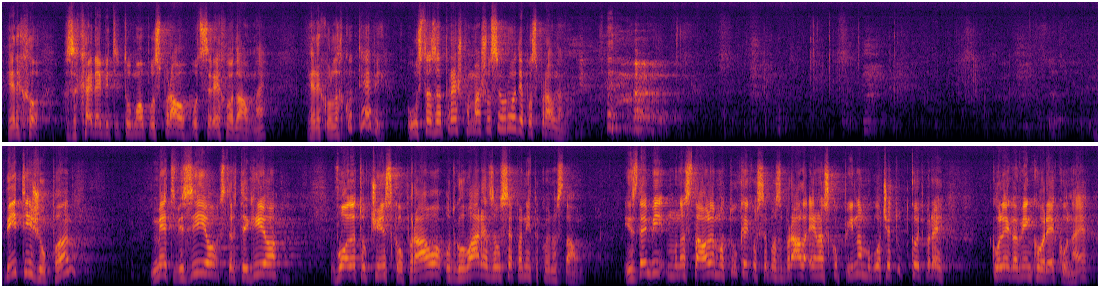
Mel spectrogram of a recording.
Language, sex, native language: Slovenian, male, Slovenian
